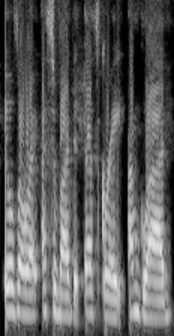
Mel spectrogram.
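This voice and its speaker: Talking fast-ish in a steady, slightly mellow mid-range voice, a woman rambles to herself as she cooks, cursing often; she's the host of a daily puppet show. The audio is dry and of low quality.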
